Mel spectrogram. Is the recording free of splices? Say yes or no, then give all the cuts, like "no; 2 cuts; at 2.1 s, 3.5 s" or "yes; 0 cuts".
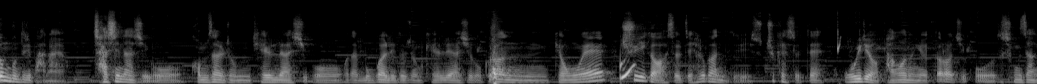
yes; 0 cuts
